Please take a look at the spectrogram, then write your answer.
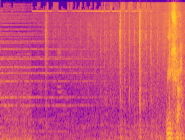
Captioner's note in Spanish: Tecleos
